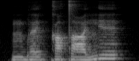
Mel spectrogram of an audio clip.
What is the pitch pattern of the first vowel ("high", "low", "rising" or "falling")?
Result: low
